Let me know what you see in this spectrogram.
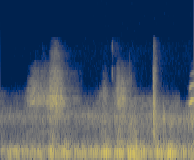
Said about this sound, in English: There's, I hear some geese coming up behind.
